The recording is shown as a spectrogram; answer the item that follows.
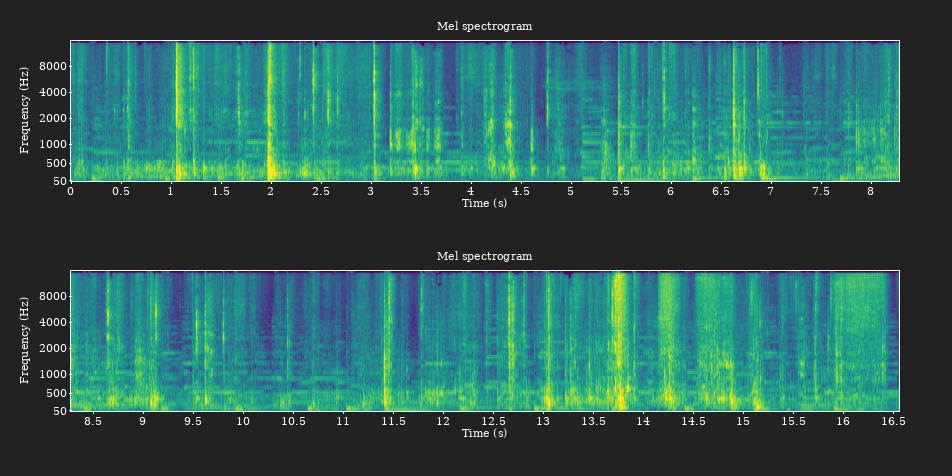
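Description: Background music with a steady stepping bass, over the scrapes, taps and clicks of a cardboard toy box being opened and its insert slid out. The sharpest clicks come about one and two seconds in.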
